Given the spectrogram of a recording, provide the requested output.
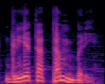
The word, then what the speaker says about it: Greta Thunberg: Hemos averiguado que se pronuncia Greta Thunberg. Greta Thunberg.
